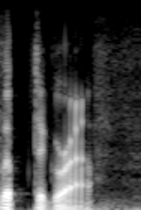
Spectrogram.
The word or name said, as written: glyptograph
